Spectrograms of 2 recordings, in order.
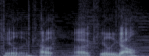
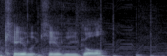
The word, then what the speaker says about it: Kaylegal: Thank you very much for being a part of the community, Kaylee Gal. Sorry for getting your name wrong for so long, K-Legal.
